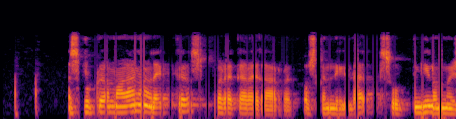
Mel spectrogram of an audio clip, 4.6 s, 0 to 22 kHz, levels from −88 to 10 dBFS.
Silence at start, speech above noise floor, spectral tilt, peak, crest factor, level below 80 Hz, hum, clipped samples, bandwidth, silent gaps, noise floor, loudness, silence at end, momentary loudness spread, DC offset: 0.15 s; 20 dB; -4.5 dB/octave; -2 dBFS; 14 dB; -46 dBFS; none; under 0.1%; 8.4 kHz; none; -36 dBFS; -16 LUFS; 0 s; 8 LU; under 0.1%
